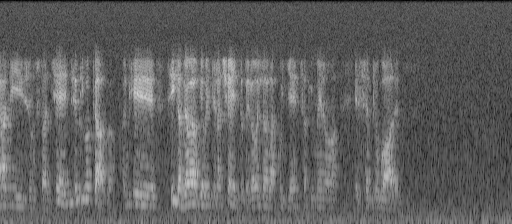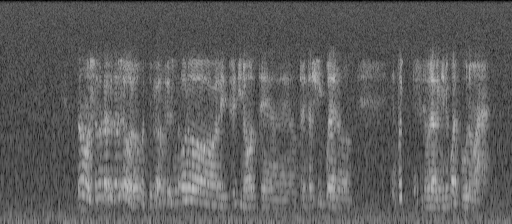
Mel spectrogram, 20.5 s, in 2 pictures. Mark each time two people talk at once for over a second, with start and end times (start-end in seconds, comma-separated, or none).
12.2-14.0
